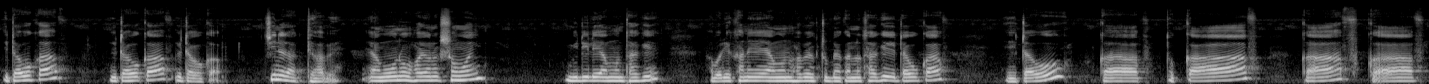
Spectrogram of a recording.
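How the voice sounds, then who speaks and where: The Quran teacher, a man with a Bangladeshi Bengali accent, goes through the letters slowly and repeats each one patiently. His pitch is fairly high, with a darkish tone.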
